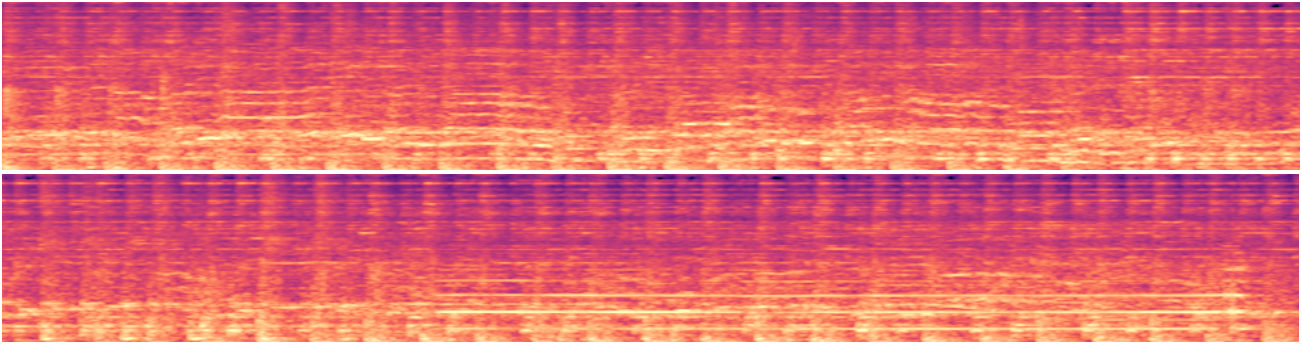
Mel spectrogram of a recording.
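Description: Devotional kirtan music with a fast, even beat of jingling percussion and drum. A wavering melody in the first half gives way, about two-thirds through, to a steady held chord.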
